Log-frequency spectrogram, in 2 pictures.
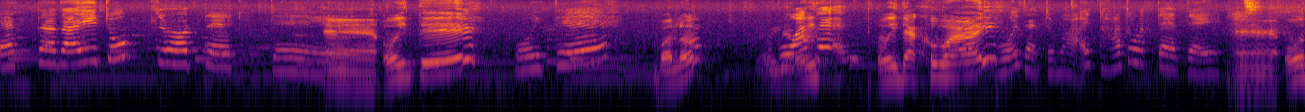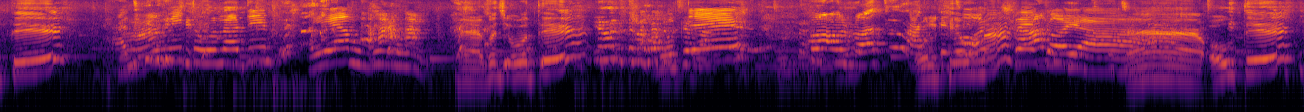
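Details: Little girl reading aloud, described as stuttering.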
